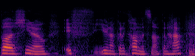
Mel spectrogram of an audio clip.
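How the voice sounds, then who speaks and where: Speaking in an Irish accent, a woman talks at a fairly quick pace. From Ireland. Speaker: podcast co-host. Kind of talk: casual chat. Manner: animated.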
